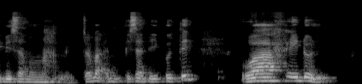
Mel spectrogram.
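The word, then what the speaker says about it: واحد: Arabnya kalau yang bentuk muzakarnya atau laki-lakiakarnya maka bacanya wahidun kalau muanasnya bacanya wahidatun nah perhatikan ada ta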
